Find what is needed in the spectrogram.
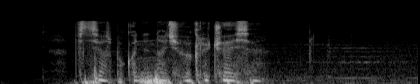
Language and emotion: Russian, neutral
